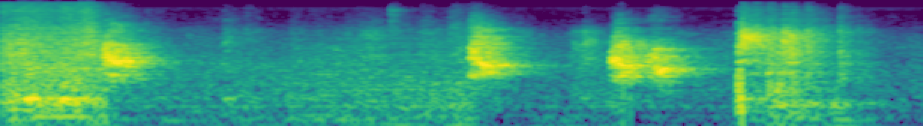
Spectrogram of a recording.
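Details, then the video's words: English bulldog giving four short, sharp barks or yips, the first near the start and three more spaced about a second apart later on, over a steady background hiss. "English bulldog"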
